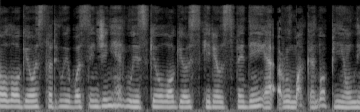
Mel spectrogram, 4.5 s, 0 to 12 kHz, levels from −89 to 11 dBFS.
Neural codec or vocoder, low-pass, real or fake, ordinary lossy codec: autoencoder, 22.05 kHz, a latent of 192 numbers a frame, VITS, trained on many speakers; 9.9 kHz; fake; AAC, 32 kbps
